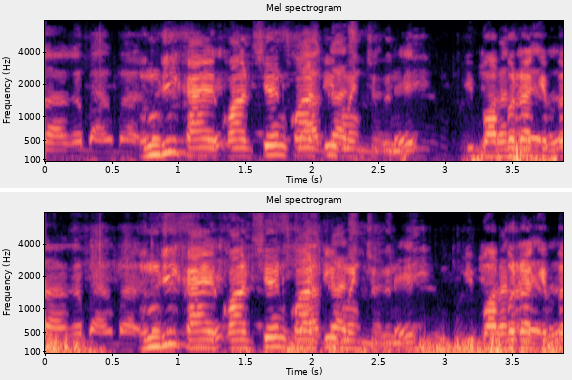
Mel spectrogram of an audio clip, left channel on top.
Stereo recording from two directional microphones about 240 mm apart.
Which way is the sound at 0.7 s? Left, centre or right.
Centre.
